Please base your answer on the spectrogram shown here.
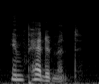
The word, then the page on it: impediment: American English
